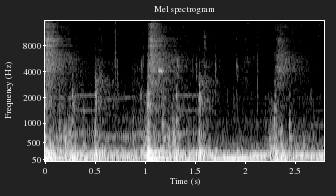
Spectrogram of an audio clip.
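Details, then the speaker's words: Nissan Xterra in IPDM/ER auto active self-test mode: low motor hum with soft thumps at each sweep, pace changing as the wipers step through different speeds; normal operation. "You'll see it just started the windshield wiper test, so our windshield wipers are going. Different speeds."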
